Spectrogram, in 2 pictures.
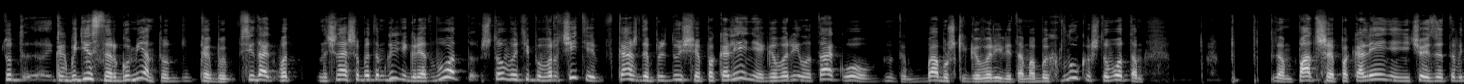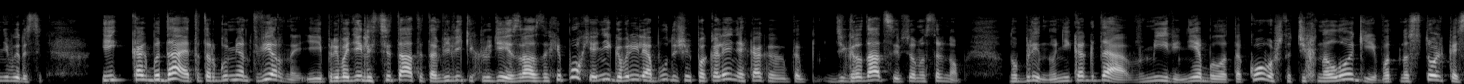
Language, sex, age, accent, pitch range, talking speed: Russian, male, 20-39, native, 155-210 Hz, 175 wpm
